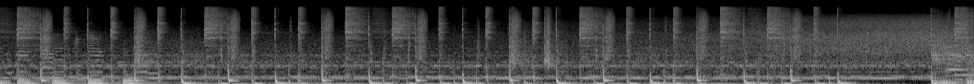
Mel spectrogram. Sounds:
music

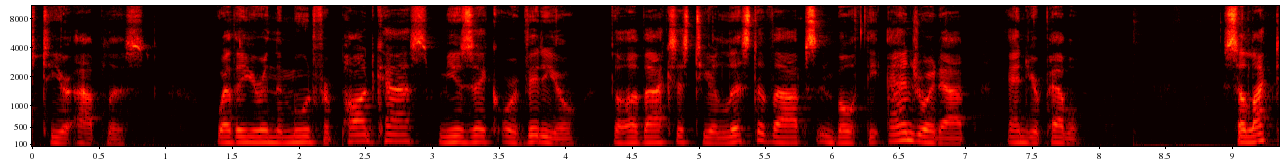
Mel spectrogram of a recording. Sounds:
speech

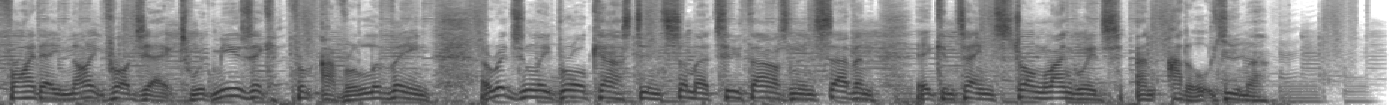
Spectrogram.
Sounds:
speech, music

